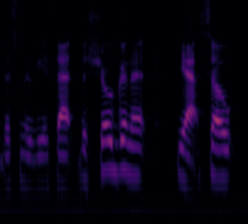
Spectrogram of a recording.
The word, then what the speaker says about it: shogunate: which led to the Tokugawa shogunate being created. – Oh, shogunate is how you pronounce it.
